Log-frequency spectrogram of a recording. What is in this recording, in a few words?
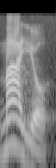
"majo", esperanto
